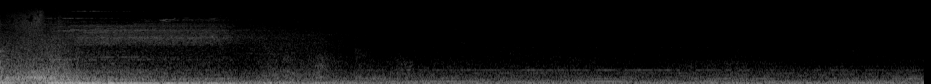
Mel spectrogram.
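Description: A triumphant victory fanfare swells loudly and then fades to a low hum.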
